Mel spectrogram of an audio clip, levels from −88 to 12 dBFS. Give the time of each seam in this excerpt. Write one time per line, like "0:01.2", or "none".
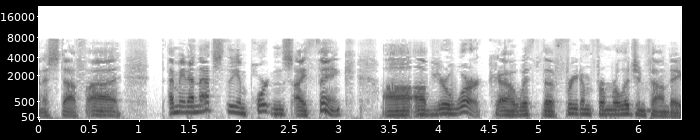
none

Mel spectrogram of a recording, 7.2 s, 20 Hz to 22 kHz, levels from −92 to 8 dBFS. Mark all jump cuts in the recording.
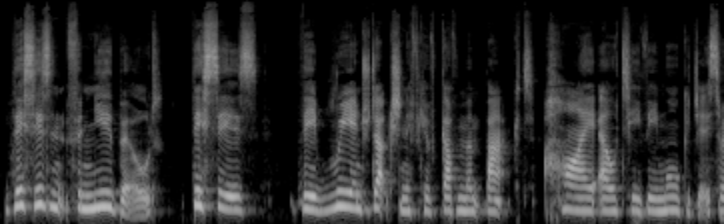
0:04.2
0:05.4

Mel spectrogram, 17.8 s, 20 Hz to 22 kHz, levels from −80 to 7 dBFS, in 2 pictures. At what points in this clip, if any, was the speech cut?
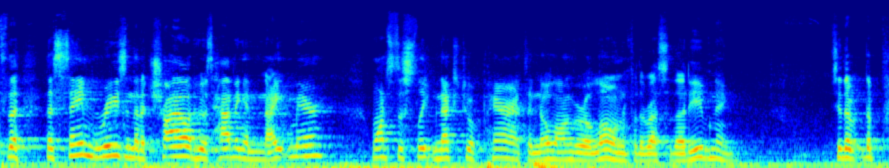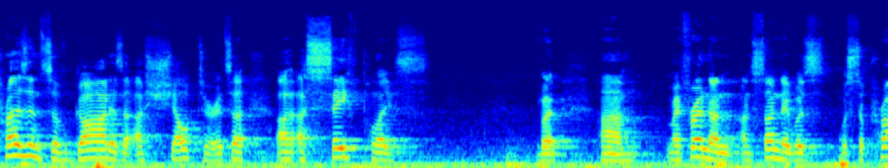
0:14.3

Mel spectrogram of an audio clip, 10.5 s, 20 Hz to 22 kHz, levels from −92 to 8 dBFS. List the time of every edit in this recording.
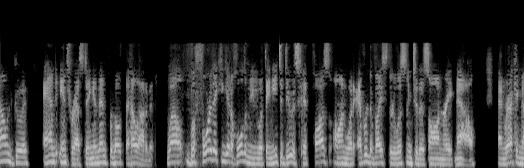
0:03.1

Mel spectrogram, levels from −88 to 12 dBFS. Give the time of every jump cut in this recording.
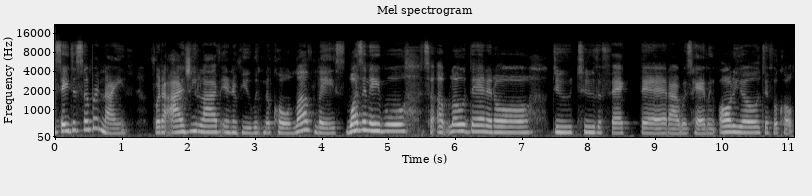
0:04.3

